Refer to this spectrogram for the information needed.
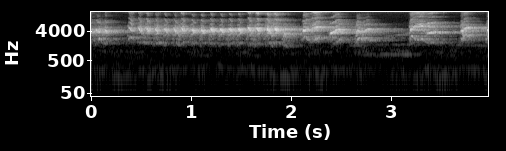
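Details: Champion white-rumped shama giving 'tembakan cililin' song: a fast, even run of high chirps, about four per second, swelling for two seconds, then broken into short, bright, high whistled phrases.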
